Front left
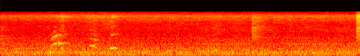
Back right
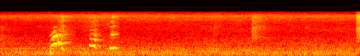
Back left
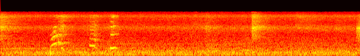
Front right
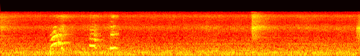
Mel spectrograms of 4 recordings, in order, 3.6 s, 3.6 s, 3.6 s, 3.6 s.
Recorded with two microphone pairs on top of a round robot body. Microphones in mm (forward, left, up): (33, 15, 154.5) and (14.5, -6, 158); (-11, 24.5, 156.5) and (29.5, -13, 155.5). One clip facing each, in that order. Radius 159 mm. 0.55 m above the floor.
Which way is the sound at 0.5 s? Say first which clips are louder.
Back right 10 dB, front right 8 dB; 85° right.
